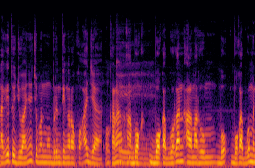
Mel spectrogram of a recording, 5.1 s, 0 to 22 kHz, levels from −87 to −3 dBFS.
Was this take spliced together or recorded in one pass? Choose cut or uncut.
cut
